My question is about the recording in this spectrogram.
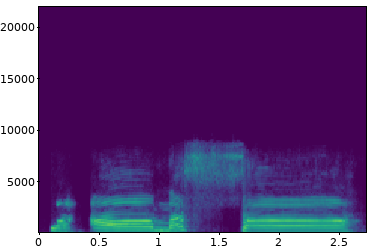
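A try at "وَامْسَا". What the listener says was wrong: وہ آ مس کیوں بھائی کیوں حمزہ میم زبر ام ہے ٹھیک ہے صحیح ہے میم سین زبر کیا ہے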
